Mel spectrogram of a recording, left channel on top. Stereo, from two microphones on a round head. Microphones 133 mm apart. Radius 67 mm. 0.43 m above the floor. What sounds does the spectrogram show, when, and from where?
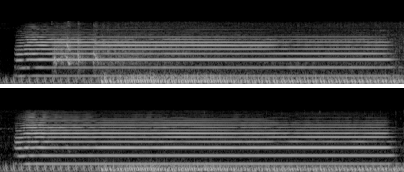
0.1 s a trumpet: 85° right, 2.5 m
